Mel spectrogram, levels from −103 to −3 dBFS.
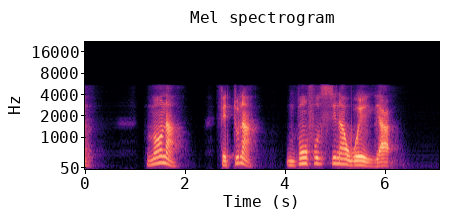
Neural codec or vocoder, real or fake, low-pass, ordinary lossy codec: codec, 16 kHz, about 1 kbps, DyCAST, with the encoder's durations; fake; 5.4 kHz; AAC, 32 kbps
